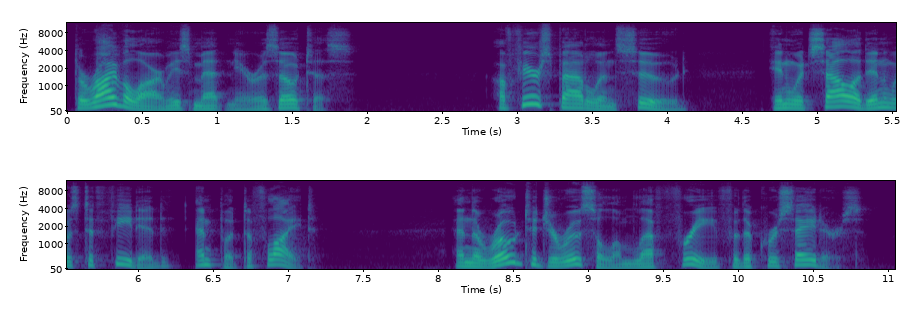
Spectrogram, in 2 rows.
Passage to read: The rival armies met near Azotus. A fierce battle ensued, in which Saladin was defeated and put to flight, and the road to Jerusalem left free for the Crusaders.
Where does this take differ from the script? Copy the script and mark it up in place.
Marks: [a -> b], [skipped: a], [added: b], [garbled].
The rival armies met near Azotus. A fierce battle ensued, in which Saladin was defeated and put to flight, and the road to Jerusalem left free for the Crusaders.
